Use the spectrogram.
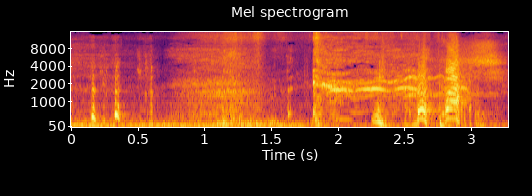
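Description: A bout of harsh coughing: a couple of sharp coughs first, then a louder run of raspy hacking with a wheezy, strained tail, no words spoken.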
